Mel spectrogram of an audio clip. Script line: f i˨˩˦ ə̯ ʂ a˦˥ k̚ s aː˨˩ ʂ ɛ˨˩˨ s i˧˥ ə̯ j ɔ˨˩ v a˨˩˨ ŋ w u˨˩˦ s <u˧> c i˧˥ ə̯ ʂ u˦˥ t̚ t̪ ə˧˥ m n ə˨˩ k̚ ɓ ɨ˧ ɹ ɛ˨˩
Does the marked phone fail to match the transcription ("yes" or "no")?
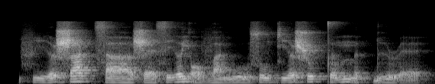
no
